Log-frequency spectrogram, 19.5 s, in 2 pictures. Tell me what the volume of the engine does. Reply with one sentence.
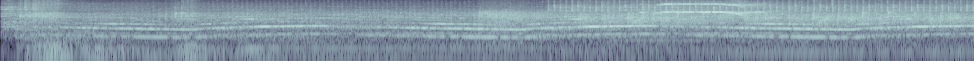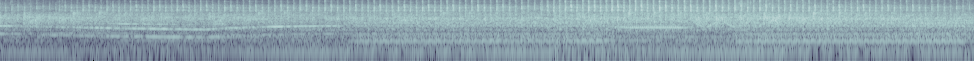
The volume of the engine goes up.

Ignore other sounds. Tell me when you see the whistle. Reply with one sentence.
The whistle can be heard from 6.4 to 8.3 s.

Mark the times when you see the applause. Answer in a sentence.
You can hear the applause from 4.7 to 19.4 s.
